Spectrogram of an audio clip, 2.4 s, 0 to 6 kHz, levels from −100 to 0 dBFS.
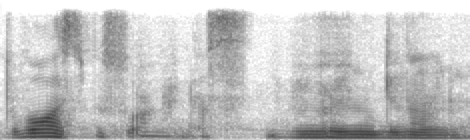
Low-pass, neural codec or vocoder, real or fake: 5.4 kHz; autoencoder, 22.05 kHz, a latent of 192 numbers a frame, VITS, trained on one speaker; fake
